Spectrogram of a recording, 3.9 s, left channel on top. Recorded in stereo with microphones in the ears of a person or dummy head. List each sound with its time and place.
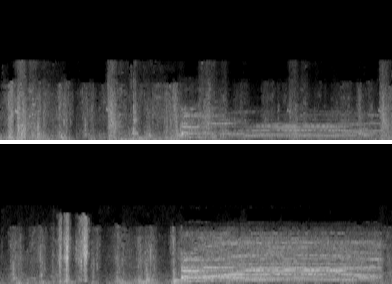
1.8 s a scream: 20° right (ahead or behind); by 3.8 s 85° right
